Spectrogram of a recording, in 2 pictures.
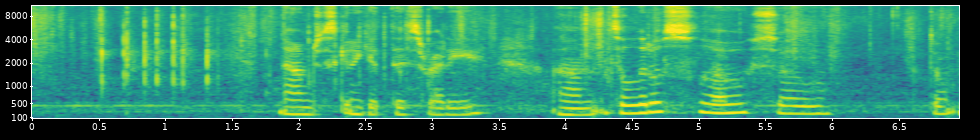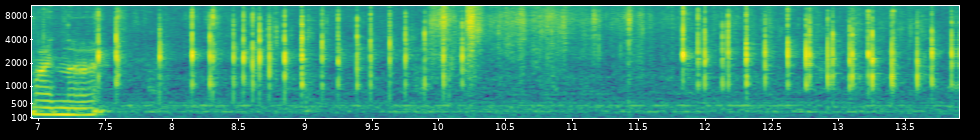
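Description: Rubber gloves tap and crinkle close to a microphone in quick clicks.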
